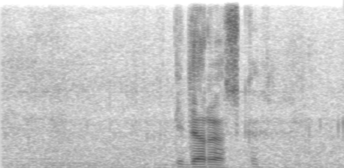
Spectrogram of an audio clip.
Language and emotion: Russian, angry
